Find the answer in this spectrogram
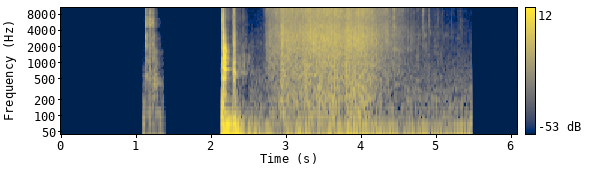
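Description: A watermelon splitting open: a brief soft rustle, then a sharp crack about two seconds in, followed by a long noisy rush that swells and fades out.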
